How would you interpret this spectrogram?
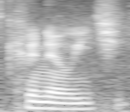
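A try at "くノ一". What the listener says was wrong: You gotta blur your syllables together. That's how the Japanese say it. I mean, they don't say tusu, they say su.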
